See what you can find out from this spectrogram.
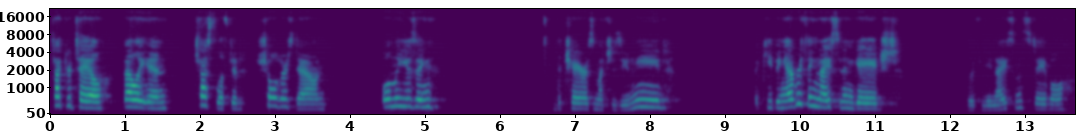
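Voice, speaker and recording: A woman's voice: fairly high pitch, expressive, unhurried, pauses often, rough recording. A woman leading a live chair yoga class, upbeat and joking as she counts reps, a little out of breath at times. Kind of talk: live fitness class instruction.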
